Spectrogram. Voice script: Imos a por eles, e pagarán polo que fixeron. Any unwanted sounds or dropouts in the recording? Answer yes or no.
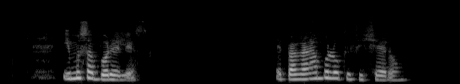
no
